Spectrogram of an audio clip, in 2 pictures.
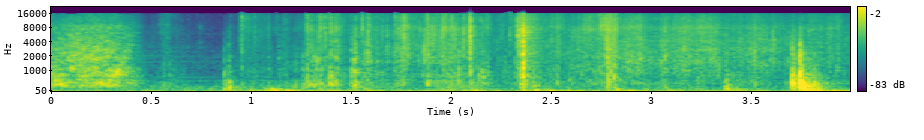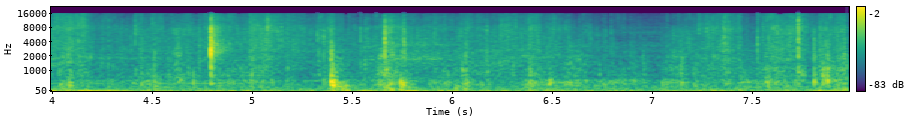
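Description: Plastic wrapping crinkles and rustles as it is torn off.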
